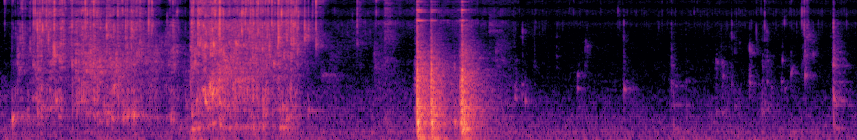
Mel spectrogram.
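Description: Water pours into kimchi broth in two short splashing bursts, the second louder, followed by quiet trickles and a few faint drips.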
